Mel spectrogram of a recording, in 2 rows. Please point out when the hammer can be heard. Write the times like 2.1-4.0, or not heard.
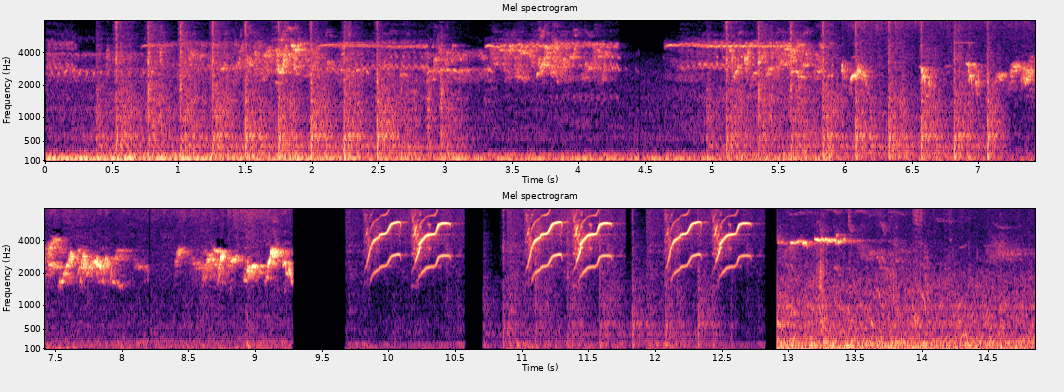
0.3-3.2, 5.0-7.2, 10.7-12.7.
